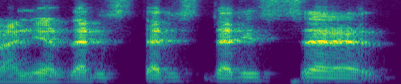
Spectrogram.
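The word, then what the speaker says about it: Añar: So N, and there's an A-R, Anjar. That is how I think we should write the word in English, Anjar. It's a nya sound, right?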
